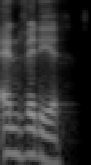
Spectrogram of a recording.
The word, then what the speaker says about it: Nvidia: You call it Nvidia? A lot of us call it Nvidia. – Nvidia? Thank you for the correct pronunciation.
